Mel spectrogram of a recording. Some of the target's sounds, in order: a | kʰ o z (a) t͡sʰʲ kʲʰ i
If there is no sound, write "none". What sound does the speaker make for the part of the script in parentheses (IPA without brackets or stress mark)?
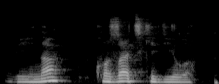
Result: a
